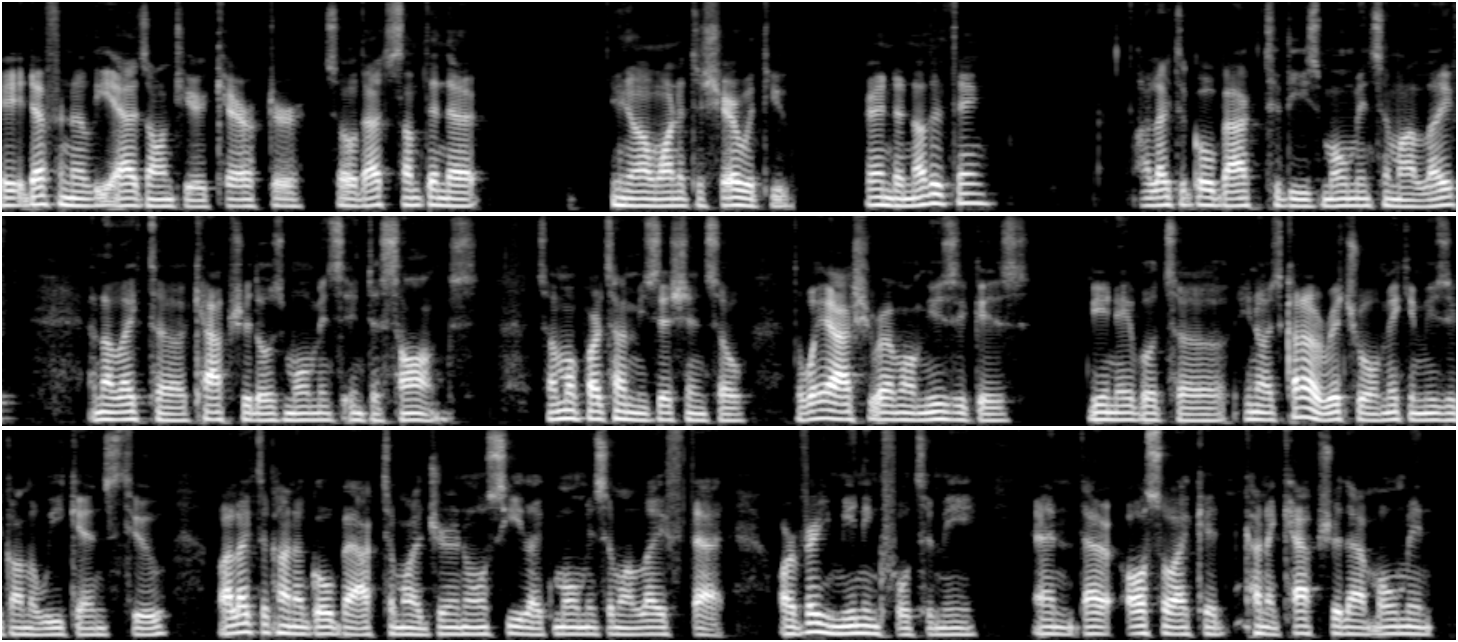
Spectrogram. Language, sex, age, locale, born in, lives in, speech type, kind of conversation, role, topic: English, male, 20-24, en-CA, Canada, Canada, conversation, unstructured, none, Which weekend rituals help you truly reset, and how can we support or share them together?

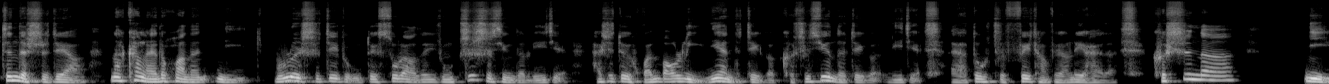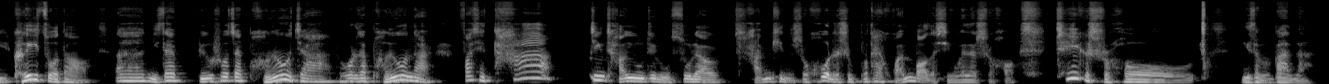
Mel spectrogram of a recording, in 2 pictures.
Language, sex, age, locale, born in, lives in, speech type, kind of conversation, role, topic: Chinese, male, 55-59, zh-CN, China, United States, conversation, podcast, host, 你平时会怎么减少一次性塑料的使用？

